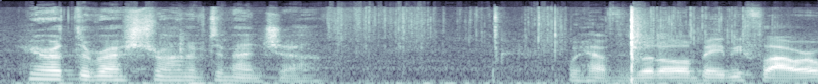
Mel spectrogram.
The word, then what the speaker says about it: DemenCha: me a little bite my name is dementia so it's just like it's it's spelt like it's sound it's d-m-e-n-c-h-a you can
